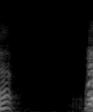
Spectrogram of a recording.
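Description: Two German Shepherd dogs barking in a studio: two loud, sharp barks separated by about a second of silence, with no talking.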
